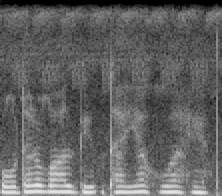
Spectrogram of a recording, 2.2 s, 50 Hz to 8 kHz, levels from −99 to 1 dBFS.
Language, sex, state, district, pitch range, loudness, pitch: Hindi, female, Arunachal Pradesh, Longding, 220-240 Hz, -15 LUFS, 230 Hz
